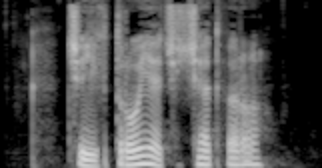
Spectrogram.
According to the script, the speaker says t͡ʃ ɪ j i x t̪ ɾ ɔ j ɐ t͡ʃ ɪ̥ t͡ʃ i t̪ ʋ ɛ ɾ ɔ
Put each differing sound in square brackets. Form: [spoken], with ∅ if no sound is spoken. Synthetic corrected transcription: t͡ʃ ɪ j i x t̪ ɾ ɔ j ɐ t͡ʃ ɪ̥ t͡ʃ [ɛ] t̪ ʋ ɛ ɾ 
